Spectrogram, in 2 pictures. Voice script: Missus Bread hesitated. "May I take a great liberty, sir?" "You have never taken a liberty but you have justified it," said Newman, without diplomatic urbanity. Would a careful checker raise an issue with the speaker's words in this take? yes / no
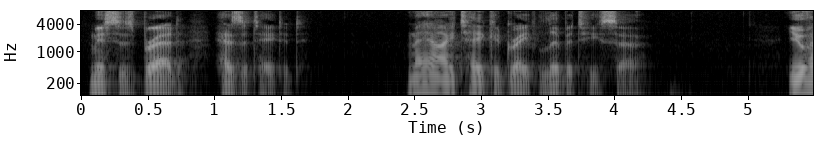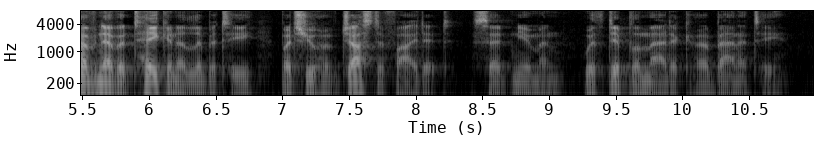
yes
